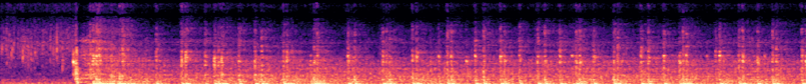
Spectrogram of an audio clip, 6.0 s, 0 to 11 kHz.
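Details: Mercury 50hp 3-cylinder two-stroke outboard after a new switch box restored spark and service: catches and settles into an even, brisk two-stroke pulse with no misses. Normal running.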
